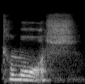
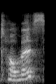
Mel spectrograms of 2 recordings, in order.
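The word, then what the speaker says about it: Tomasz: on her phone, and it's like Tomosh. Oh, nope. That sounds a lot more accurate than and Thomas in my head.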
